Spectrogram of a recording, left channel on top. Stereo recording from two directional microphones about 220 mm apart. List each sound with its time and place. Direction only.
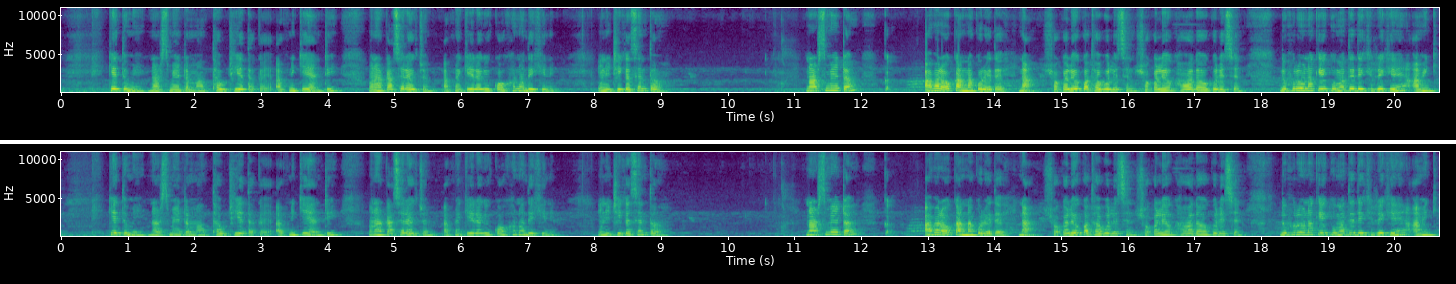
0.4 s a woman's voice: centre (ahead or behind)
11.1 s a woman's voice: centre (ahead or behind)
13.1 s a woman's voice: centre (ahead or behind)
